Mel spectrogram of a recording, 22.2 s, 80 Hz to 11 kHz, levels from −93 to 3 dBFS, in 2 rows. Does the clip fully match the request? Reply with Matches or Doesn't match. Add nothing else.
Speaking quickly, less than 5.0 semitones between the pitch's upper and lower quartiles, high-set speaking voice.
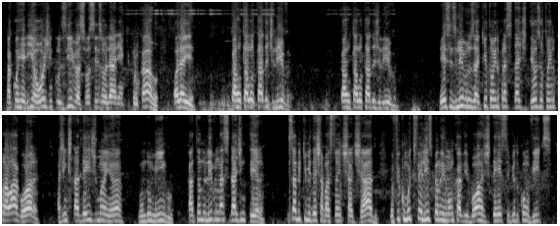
Matches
